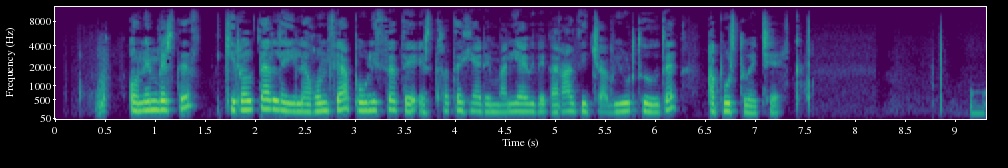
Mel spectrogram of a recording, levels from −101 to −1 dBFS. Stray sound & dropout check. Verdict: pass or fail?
pass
